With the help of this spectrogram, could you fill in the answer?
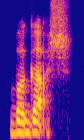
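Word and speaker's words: багаж: And maybe you already know that the last letter of this word is Z, that makes the sound Z, Z. But you probably don't hear it that much when I'm pronouncing it here. Bagage, bagage. The letter Z is one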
